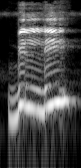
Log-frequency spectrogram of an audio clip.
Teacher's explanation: با لام زیر بل لام زیر لی بلی. تشدید والا حروف ہے, 2 دفعہ ادا کریں گے. با کو لام کے ساتھ ملائیں گے.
